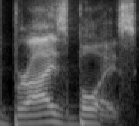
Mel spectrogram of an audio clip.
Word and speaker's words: BriseBois: It's actually BriseBois.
